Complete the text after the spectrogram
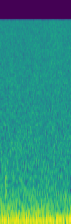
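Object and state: Nothing is struck.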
